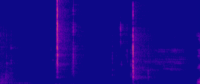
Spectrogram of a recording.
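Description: Two sharp clicks about three-quarters of a second apart from a handheld digital multimeter's rotary selector switch, as it is turned to the AC voltage range.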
